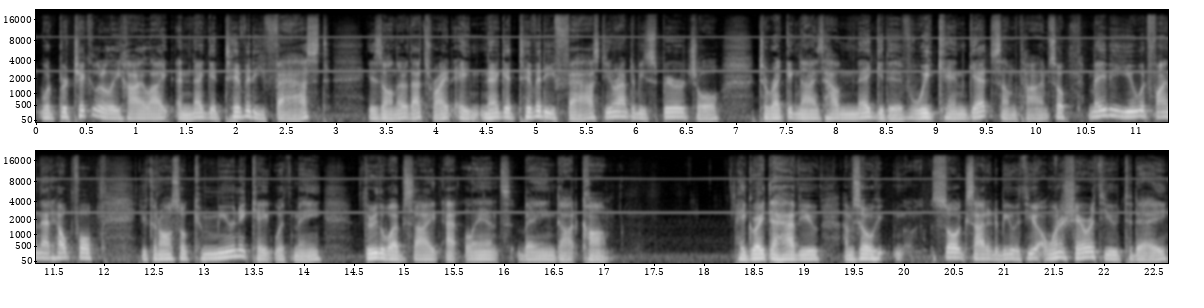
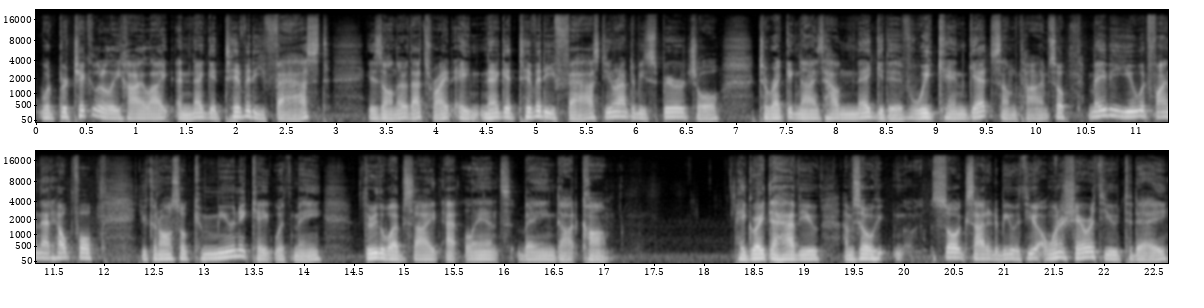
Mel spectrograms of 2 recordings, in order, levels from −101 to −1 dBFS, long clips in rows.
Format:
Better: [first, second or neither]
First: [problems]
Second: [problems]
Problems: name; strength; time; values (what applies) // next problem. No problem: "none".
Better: second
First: high-pitched whine; faint; throughout; 2.5 kHz, 25 dB below the speech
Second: none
